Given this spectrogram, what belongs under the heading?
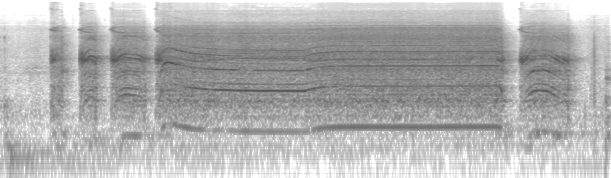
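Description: Power drill driving a long hole saw into wood to cut out a snapped screw: several short whirring bursts, then a sustained high whine that shifts pitch as the saw bites and slows, close and alone.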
